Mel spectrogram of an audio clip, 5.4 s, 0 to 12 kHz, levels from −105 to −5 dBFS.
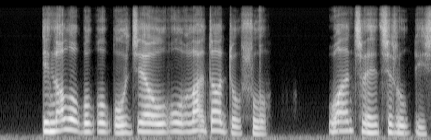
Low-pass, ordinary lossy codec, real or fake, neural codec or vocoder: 9.9 kHz; none; fake; autoencoder, 22.05 kHz, a latent of 192 numbers a frame, VITS, trained on many speakers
